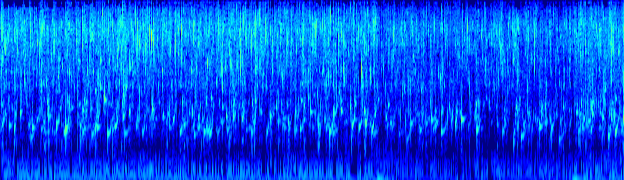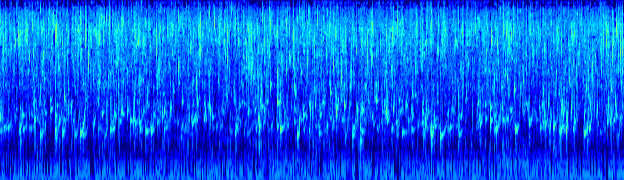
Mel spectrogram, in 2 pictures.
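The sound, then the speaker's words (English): Water pours in a steady, unbroken stream with a soft hiss and faint splashing, continuing evenly throughout, as someone performing ablution rinses the mouth three times. No one speaks. “From there, you'll go on to rinse your mouth three times.”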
